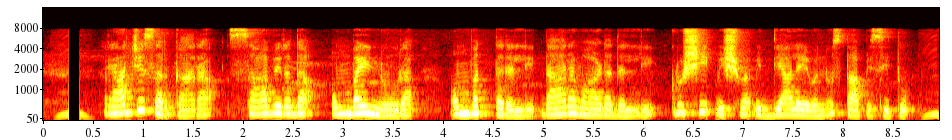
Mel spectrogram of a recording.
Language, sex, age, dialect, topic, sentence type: Kannada, female, 41-45, Mysore Kannada, agriculture, statement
